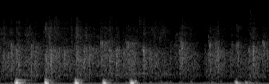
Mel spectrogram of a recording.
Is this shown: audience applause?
yes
